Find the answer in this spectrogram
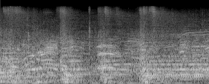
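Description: A large marching band playing in the stands, with brass and sousaphones over drums.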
